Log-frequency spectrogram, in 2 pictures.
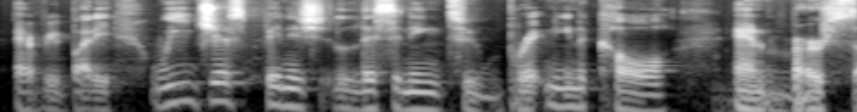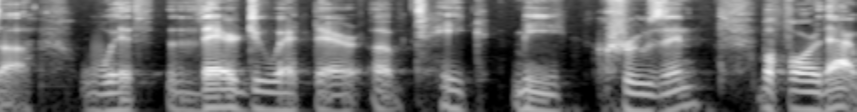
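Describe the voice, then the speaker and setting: A male disc jockey from East Los Angeles with a creaky, gravel-edged voice presents a music show. He takes his time, stretching out phrases and pausing between them like an announcer. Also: mid-range voice. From East Los Angeles, California. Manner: drawn-out, deliberate announcer phrasing with pauses. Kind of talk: radio music show hosting.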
